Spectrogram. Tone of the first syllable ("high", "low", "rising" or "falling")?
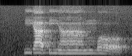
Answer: high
